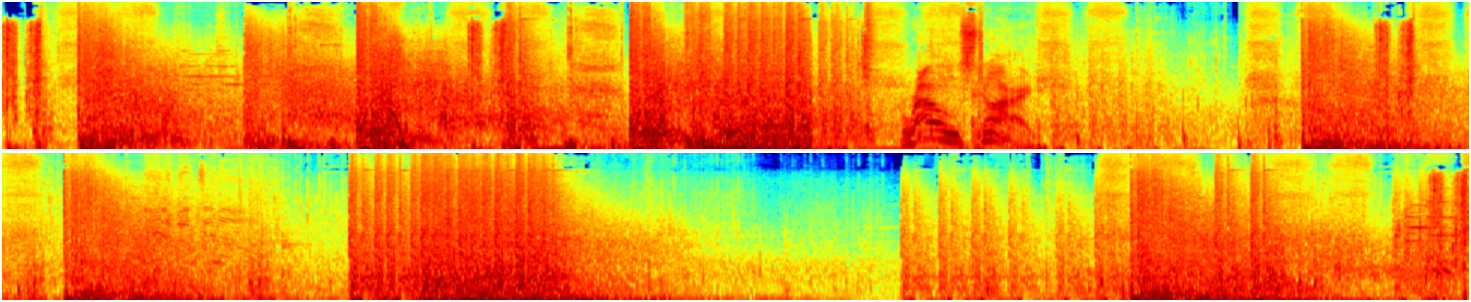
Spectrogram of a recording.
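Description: Gunshots fire loudly in rapid bursts.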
